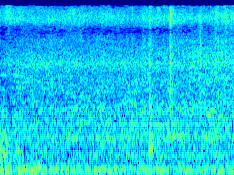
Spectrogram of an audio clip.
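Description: Wind buffeting a handheld phone's microphone outdoors, a low, uneven rumble, with a faint click about one and a half seconds in.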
